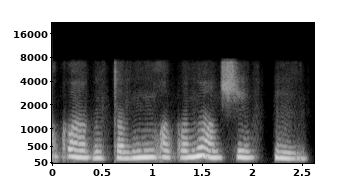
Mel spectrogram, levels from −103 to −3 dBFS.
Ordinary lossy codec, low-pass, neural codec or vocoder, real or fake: Opus, 24 kbps; 7.2 kHz; codec, 16 kHz, 0.5 kbps, FreqCodec, smaller model; fake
